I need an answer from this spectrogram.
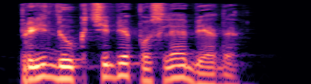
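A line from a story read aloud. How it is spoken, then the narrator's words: Quiet addition. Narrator (Russian): она тихо прибавила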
